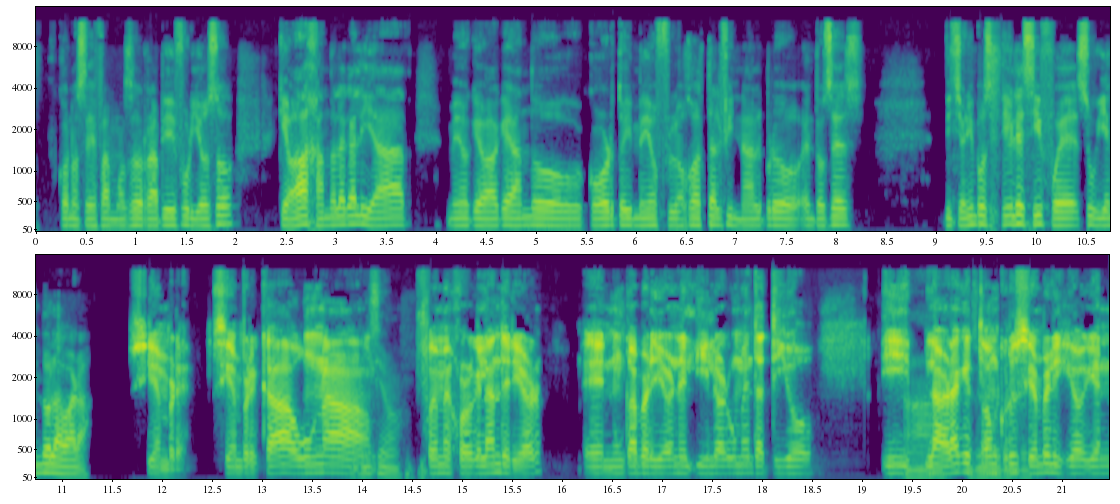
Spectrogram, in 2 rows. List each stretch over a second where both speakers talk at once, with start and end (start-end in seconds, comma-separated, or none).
19.4-20.7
